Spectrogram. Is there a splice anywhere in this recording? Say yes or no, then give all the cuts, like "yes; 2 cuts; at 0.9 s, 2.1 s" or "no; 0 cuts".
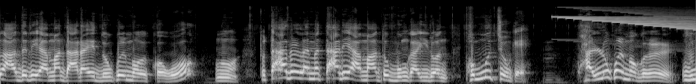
no; 0 cuts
